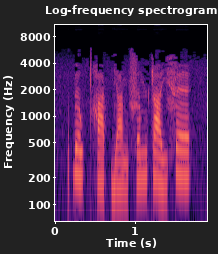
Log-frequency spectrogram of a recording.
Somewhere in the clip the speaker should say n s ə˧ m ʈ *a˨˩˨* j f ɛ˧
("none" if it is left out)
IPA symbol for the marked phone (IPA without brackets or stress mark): a˨˩˦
